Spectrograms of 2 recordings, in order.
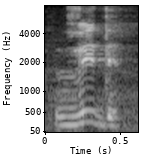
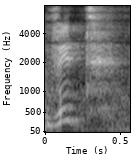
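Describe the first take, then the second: First: The final th is voiced, like in this. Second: The final th is voiceless, like in thin. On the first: The speaker calls it right. "इसे hard के साथ pronounce करना होता है, यानी कि ये हो जाता है विद" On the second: The speaker calls it wrong. "कई लोग इसको प्रोनाउंस करते हैं विथ, यानी कि सॉफ्ट टीएच के साथ। गलत है"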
